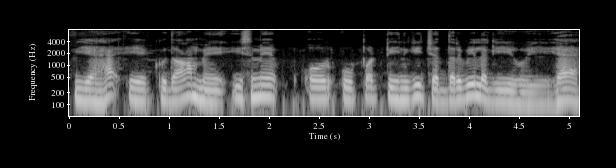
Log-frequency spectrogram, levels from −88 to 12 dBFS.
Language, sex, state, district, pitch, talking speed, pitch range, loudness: Hindi, male, Uttar Pradesh, Saharanpur, 130 Hz, 165 wpm, 120-145 Hz, -16 LUFS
